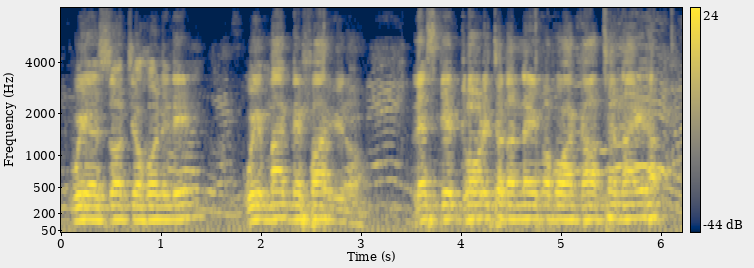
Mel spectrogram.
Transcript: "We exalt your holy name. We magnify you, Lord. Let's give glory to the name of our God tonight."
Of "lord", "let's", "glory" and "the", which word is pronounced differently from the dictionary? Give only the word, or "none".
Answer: lord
